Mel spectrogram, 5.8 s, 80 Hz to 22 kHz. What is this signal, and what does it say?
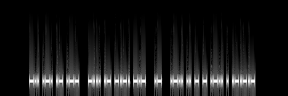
Morse code, heard as a keyed tone, about 46 wpm, 700 Hz. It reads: DRAW BACK A LITTLE.
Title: Sentences from Top 1000 Words - Review Part 1 - 45wpm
